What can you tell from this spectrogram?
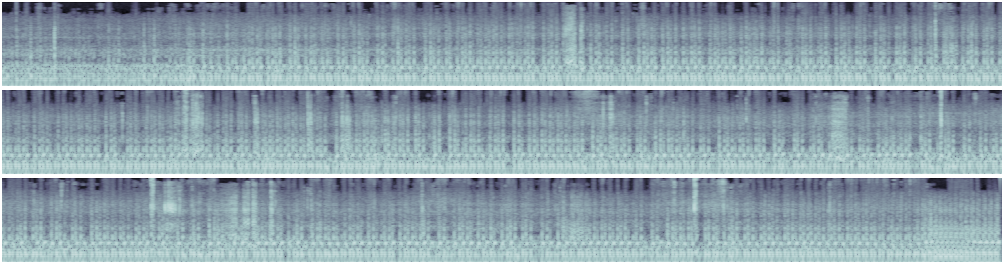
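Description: Aprilia Shiver's V-twin engine idling steadily, with scattered light clicks and rattles; the engine note shifts just before the end.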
